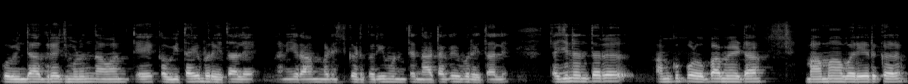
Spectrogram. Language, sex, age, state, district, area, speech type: Goan Konkani, male, 30-45, Goa, Canacona, rural, spontaneous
